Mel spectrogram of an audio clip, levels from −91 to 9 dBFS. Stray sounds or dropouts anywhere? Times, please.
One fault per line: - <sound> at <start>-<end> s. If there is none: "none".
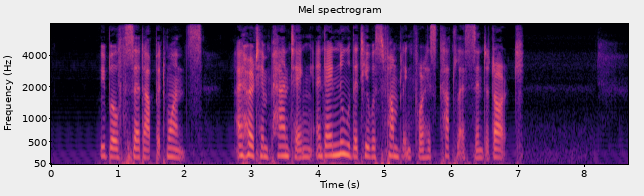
none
